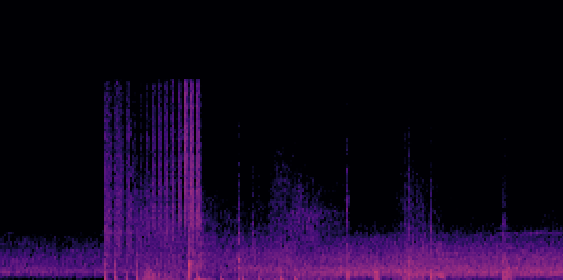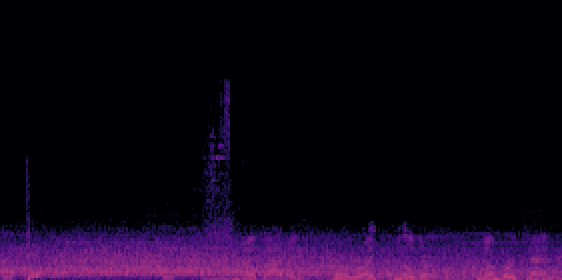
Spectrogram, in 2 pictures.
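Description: A crowd cheers and murmurs in a large stadium.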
